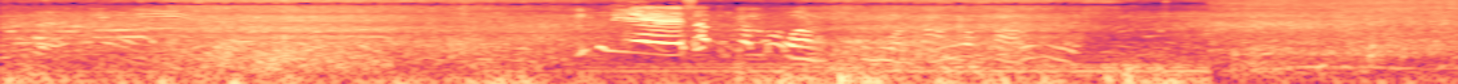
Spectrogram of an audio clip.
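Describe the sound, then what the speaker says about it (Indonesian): Waves wash and splash along Hanie beach while children bathing in the sea chatter and call out nearby, with wind noise underneath. "sekaligus bocil-bocil mandi di pantai"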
